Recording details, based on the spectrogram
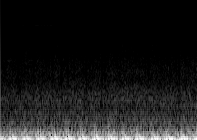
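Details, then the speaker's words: Truck with a freshly rebuilt engine upgraded for towing, at idle. Loud, deep, rapid exhaust chuffing with an even beat. All six manifold-to-Y-pipe bolts snapped, leaving the exhaust manifolds open. "The reason that you hear the exhaust is because I snapped every manifold bolt"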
